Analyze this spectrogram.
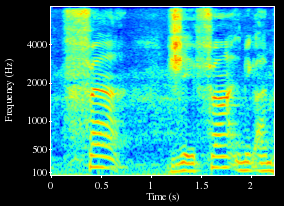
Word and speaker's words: faim: one in French, together, the last three letters, together, I say it like number one, and, so I say faim.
